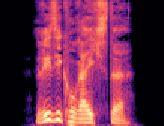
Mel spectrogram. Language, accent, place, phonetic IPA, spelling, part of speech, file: German, Germany, Berlin, [ˈʁiːzikoˌʁaɪ̯çstə], risikoreichste, adjective, De-risikoreichste.ogg
- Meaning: inflection of risikoreich: 1. strong/mixed nominative/accusative feminine singular superlative degree 2. strong nominative/accusative plural superlative degree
